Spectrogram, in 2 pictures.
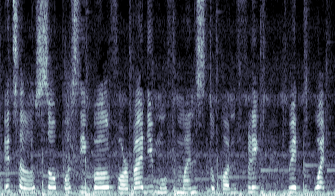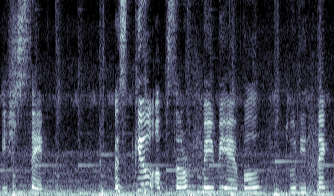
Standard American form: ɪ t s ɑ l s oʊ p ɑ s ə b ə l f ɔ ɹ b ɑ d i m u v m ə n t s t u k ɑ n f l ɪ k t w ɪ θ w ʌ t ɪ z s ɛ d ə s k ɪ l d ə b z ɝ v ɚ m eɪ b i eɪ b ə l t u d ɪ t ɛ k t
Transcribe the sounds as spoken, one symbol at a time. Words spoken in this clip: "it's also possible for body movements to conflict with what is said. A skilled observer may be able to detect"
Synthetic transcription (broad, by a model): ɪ t s ɑ l s oʊ p ɑ s ə b ə l f ɔ ɹ b ɑ d i m u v m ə n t s t u k ɑ n f l ɪ k t w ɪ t w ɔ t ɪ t s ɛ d ə s k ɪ l ə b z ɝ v m eɪ b i eɪ b ə l t u d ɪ t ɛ k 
